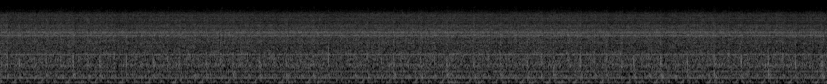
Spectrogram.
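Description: An electric drill whirs steadily as it spins a small engine over.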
